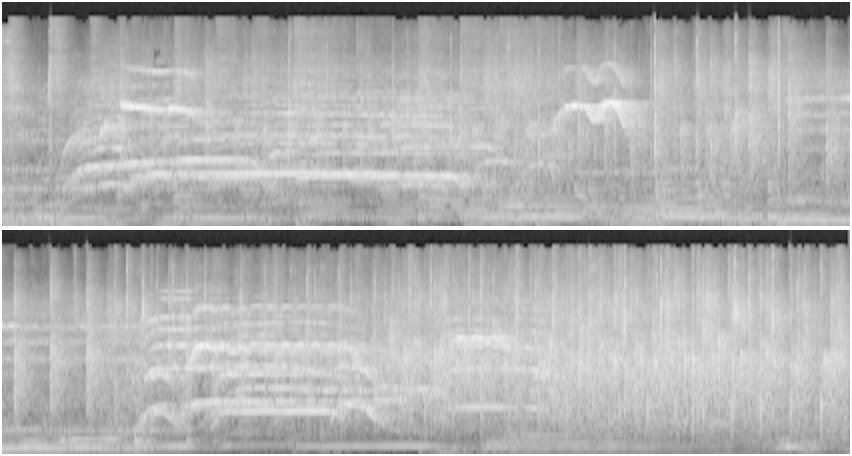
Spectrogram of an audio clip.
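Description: Live band with a female lead singer holding long notes with vibrato over electric guitar and drums in the song's closing bars. Audience applause and cheering rise over the last few seconds.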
